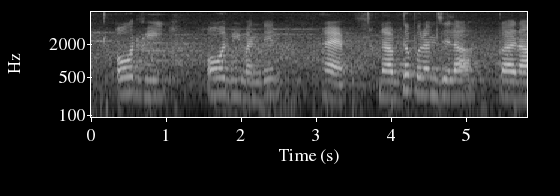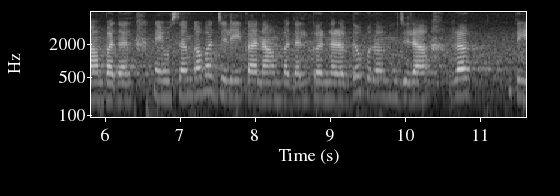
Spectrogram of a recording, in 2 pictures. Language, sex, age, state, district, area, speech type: Hindi, female, 30-45, Madhya Pradesh, Hoshangabad, rural, spontaneous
